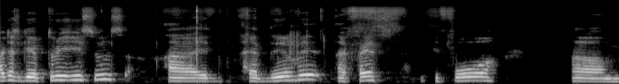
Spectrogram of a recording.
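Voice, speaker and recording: A man with a Vietnamese accent, fairly slow pace and ordinary pitch variation. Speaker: student. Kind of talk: class presentation. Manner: halting.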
